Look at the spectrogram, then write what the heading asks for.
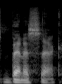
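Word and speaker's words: Benisek: brought a lawsuit and if i pronounce this right benziac versus lamone i think it's benesec senator thank you very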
